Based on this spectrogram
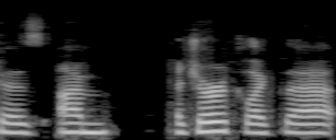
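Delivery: ordinary delivery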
